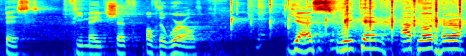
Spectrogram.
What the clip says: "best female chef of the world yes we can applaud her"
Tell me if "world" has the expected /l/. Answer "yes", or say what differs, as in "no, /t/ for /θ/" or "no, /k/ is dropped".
yes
